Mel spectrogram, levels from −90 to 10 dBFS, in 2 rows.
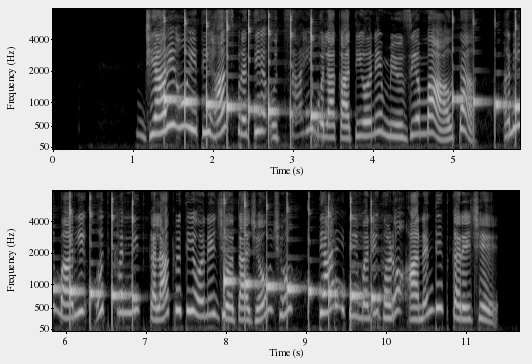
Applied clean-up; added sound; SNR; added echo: neural mask model RNNoise.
